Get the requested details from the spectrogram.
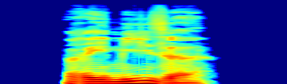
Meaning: carriage house
- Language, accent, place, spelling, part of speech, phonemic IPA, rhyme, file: German, Germany, Berlin, Remise, noun, /reˈmiːzə/, -iːzə, De-Remise.ogg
